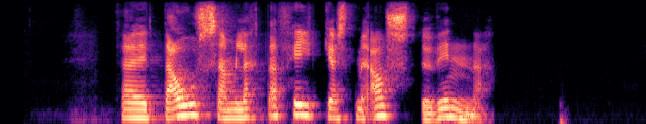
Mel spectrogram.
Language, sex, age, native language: Icelandic, female, 60-69, Icelandic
